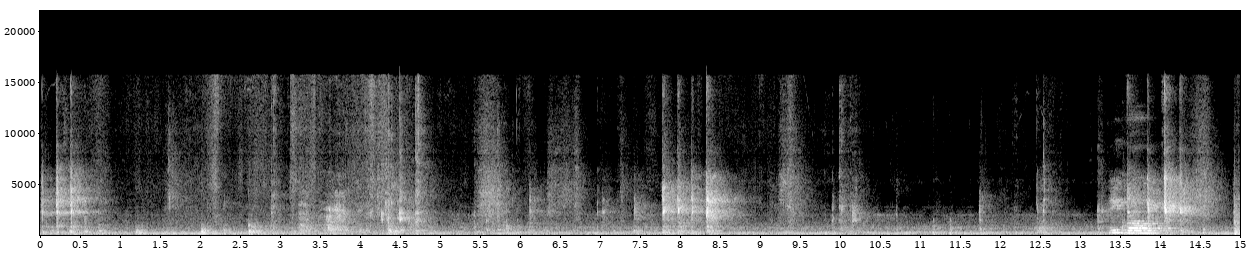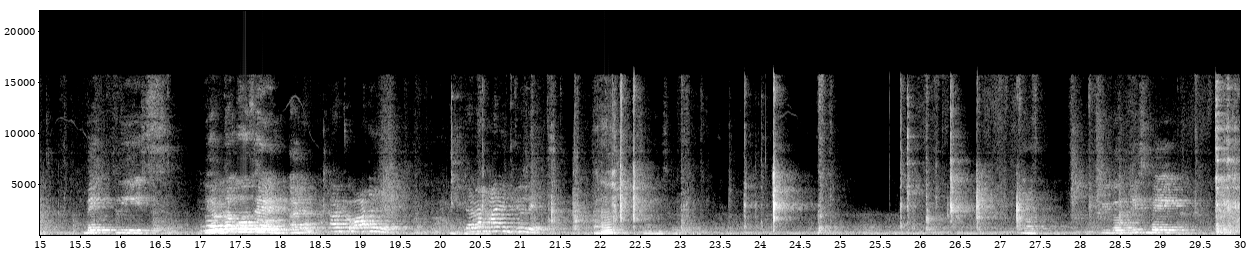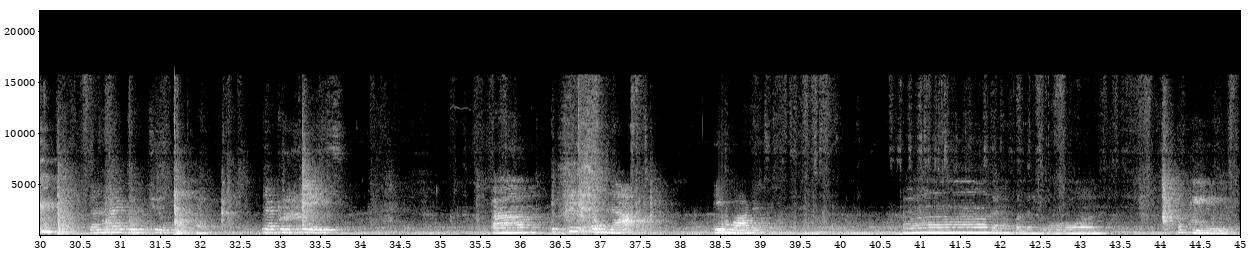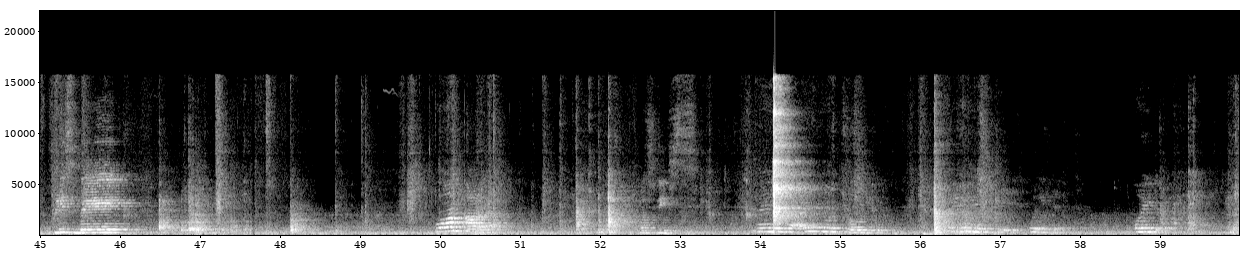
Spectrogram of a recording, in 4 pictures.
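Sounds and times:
young child's voice: 15.7 - 22.3, 28.7 - 32.2, 35.7 - 37.6, 49.9 - 50.9, 53.9 - 57.9, 58.7 - 59.3.

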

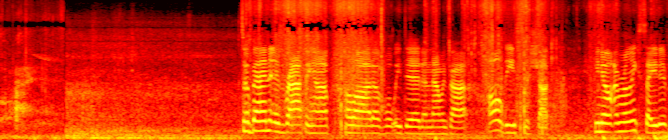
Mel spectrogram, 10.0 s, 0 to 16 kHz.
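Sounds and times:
outdoor low rumble: 0.0 - 7.2.

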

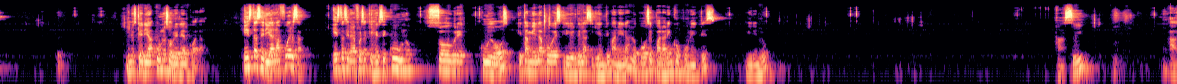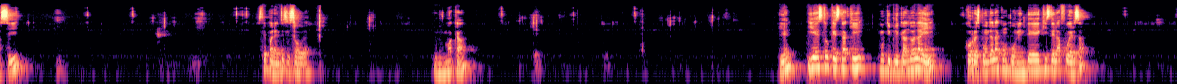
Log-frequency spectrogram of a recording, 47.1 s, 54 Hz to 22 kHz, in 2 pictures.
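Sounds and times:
mouse and keyboard clicks: 10.8 - 11.2, 15.6 - 17.3, 17.9 - 18.6, 26.1 - 28.6, 29.4 - 31.2, 33.5 - 38.0.

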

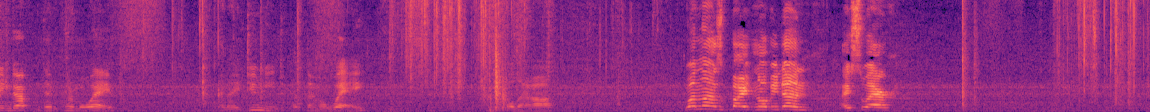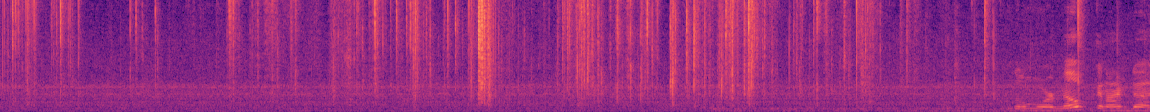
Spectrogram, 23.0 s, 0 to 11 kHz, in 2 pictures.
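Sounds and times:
plastic sleeve and paper rustling: 2.9 - 6.4, 10.5 - 21.6.

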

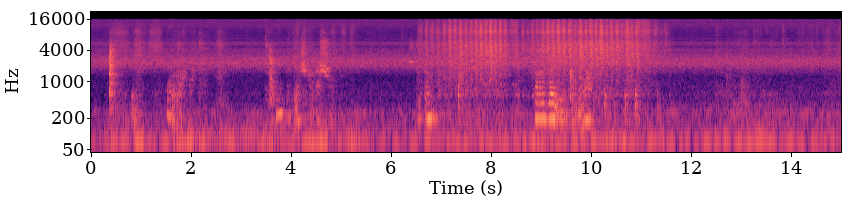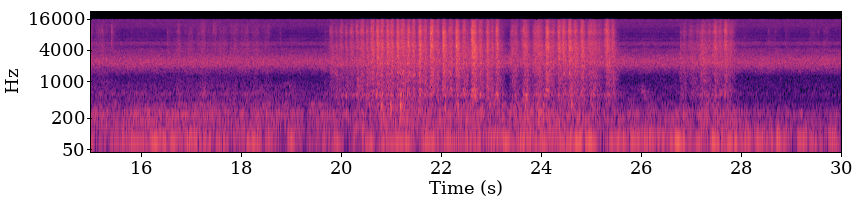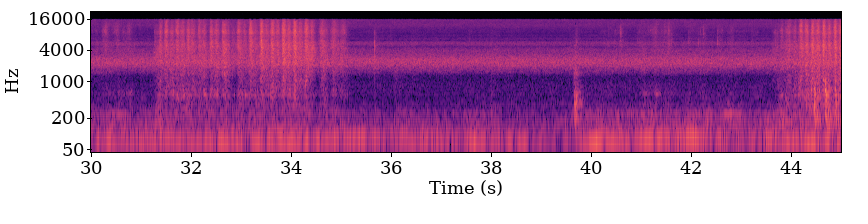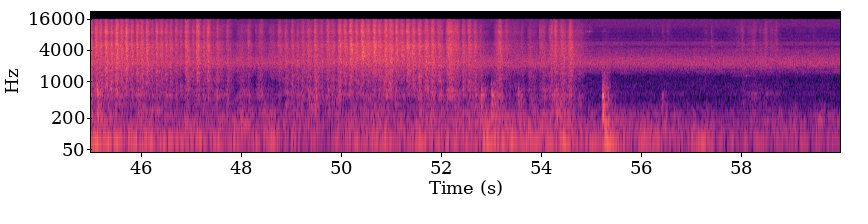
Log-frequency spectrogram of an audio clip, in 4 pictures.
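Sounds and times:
paintbrush scrubbing on canvas: 6.5 - 11.6, 19.7 - 25.6, 26.8 - 28.0, 30.2 - 35.2, 43.7 - 55.0.

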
